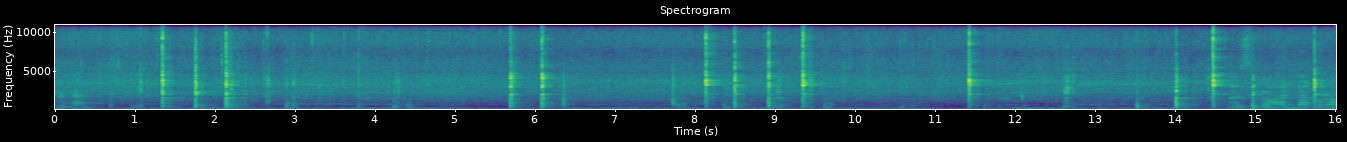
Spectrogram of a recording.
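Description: Metal spatula stirring sliced garlic and shallots frying in a wok, with a soft sizzle underneath. The spatula gives irregular sharp scrapes and clicks against the pan.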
